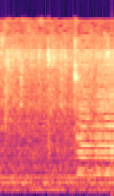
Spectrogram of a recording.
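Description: Pieces of pointed gourd (potals) dropped into hot oil in a pan for a coriander-spiced curry, giving a steady soft hiss and crackle of sizzling that swells slightly near the end.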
